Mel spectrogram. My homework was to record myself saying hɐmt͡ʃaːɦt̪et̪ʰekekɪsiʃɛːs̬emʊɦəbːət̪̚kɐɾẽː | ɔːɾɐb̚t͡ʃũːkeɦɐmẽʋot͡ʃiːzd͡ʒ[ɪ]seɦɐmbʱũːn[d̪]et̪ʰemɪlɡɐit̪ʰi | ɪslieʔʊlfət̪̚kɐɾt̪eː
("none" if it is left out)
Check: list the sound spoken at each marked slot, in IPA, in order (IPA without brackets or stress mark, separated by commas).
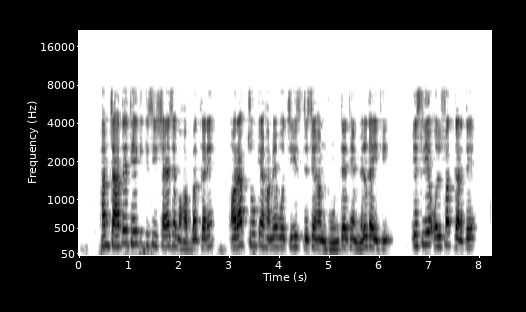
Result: ɪ, t̪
